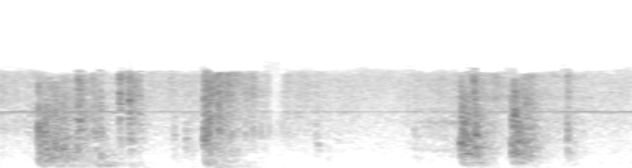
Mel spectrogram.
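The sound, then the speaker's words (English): A series of heavy wooden thuds and bangs as a door is kicked open, several forceful impacts in two close clusters with short pauses between, loud with no voices. “I'll kick open the door and you stand back.”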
